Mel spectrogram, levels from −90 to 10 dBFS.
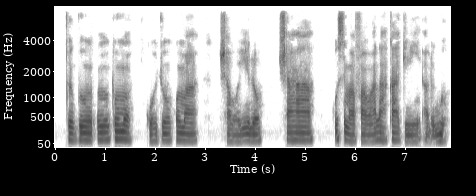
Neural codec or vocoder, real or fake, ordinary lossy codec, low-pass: codec, 44.1 kHz, 7.8 kbps, DAC; fake; MP3, 48 kbps; 7.2 kHz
